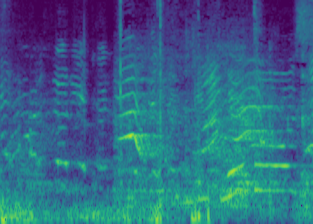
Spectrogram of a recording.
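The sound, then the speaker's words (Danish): Lively schoolyard noise at a school near Roskilde, Denmark, on a slightly windy day: many children shouting, calling and chattering at once, high excited voices rising and falling over a steady hubbub. “Så er jeg ankommet til Margretheskolen. Det blæser lidt, og jeg kan se, at der er gang i den.”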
